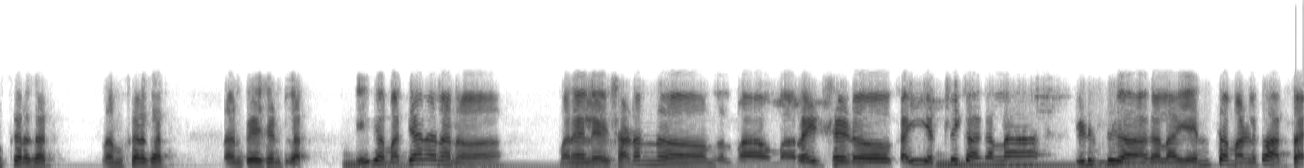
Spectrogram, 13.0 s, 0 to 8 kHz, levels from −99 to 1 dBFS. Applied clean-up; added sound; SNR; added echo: neural mask model DeepFilterNet 3.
